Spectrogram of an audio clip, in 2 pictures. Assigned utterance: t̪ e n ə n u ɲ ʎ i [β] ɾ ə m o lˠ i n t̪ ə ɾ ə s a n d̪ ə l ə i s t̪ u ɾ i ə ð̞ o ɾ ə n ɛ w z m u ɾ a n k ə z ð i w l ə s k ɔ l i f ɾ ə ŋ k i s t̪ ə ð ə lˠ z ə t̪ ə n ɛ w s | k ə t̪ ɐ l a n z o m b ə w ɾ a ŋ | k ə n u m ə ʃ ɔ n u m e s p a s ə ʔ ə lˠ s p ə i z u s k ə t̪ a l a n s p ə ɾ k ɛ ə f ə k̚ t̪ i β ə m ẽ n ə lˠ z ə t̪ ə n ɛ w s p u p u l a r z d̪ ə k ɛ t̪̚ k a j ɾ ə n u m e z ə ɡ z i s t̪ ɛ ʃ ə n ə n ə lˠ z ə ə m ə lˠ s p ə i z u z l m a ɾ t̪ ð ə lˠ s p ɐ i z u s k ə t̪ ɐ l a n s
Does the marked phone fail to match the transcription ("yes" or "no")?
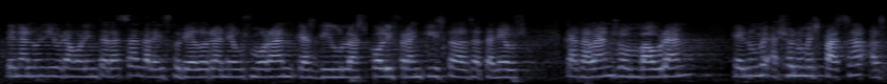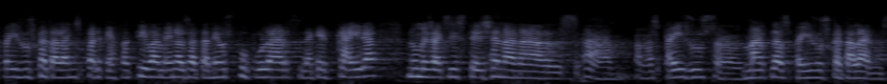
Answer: no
